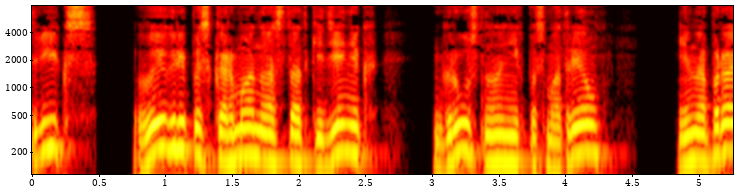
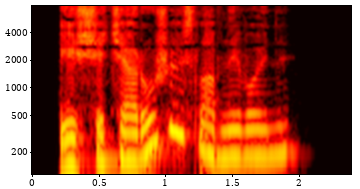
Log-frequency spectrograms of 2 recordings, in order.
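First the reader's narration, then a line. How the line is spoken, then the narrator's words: Surprisingly soft voice. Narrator (Russian): неожиданно мягким голосом спросил торговец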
